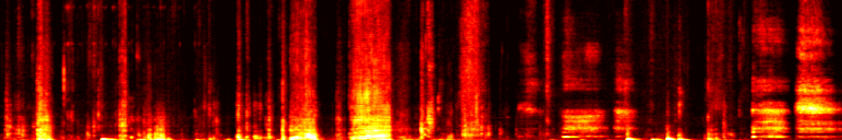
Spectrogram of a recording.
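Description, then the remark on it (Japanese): A large toy bag's zipper is pulled open in several quick, raspy runs to take something out, with rustling and handling noises of the bag between the pulls. “大きめではないんですけどちょっとチャックがついた少し大きめのバッグです。”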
